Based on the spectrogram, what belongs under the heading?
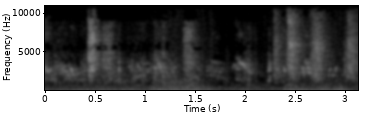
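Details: Short bursts of scratchy chirping and warbling from pet budgerigars at a home window, calls overlapping in quick succession.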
